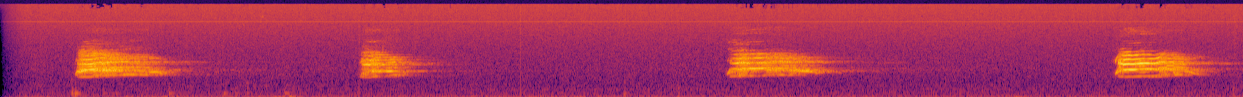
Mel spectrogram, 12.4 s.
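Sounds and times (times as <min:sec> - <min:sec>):
fox uttering harsh strained wailing cries: 0:00.8 - 0:01.9, 0:03.6 - 0:04.4, 0:07.3 - 0:08.5, 0:11.2 - 0:12.3.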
